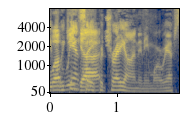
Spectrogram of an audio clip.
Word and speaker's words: Patreon: Apparently, I have been saying Patreon. Yeah. It's Patreon. Patreon. Like patrons, I guess. For eons.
